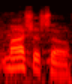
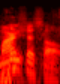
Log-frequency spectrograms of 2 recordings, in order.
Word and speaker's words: Marchessault: Oh, how are you going to pronounce this Jordan last Marchessault. name? Say that again? Jordan Marchessault. How did you learn that? Well, because I hear it on TV. Marchessault.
